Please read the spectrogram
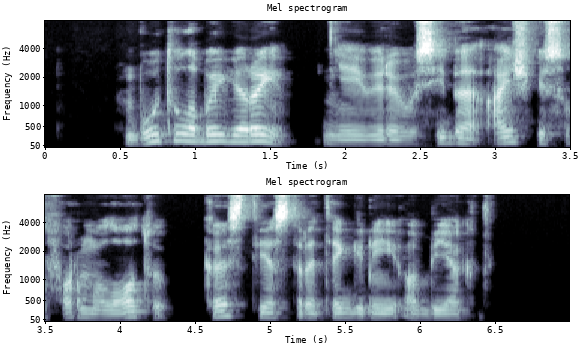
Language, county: Lithuanian, Vilnius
